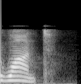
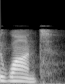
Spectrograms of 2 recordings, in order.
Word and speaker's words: want: I want. – تلفظ اول این لغت به شکل و تلفظ نمی شود، بلکه باید لبها را به هم نزدیک کنید، مثل و. بگویید من می خواهم. – I want.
